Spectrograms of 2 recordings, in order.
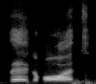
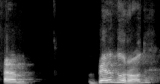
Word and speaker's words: Belgorod: Belgorod, or Bilhorod, if you prefer the Ukrainian spelling of the name or Ukrainian pronunciation of the name, is a town just across the border from Kharkiv.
